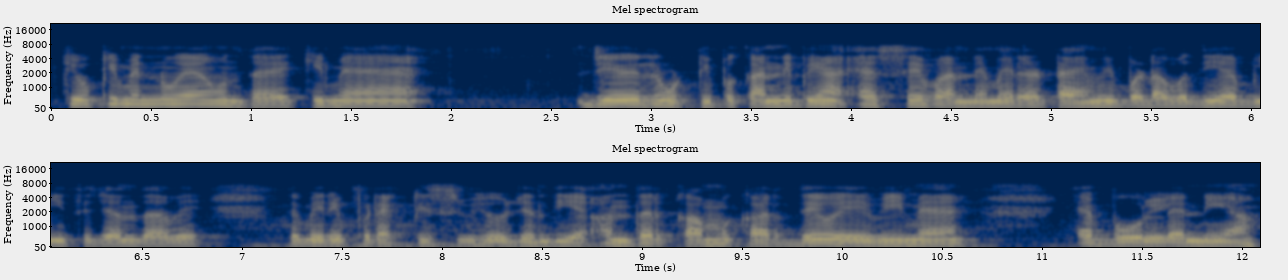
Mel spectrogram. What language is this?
Punjabi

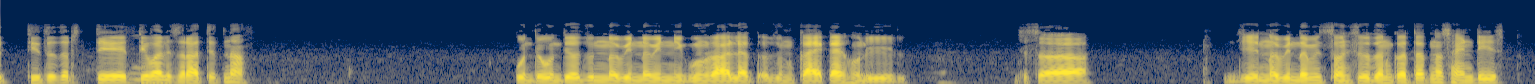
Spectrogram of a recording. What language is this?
Marathi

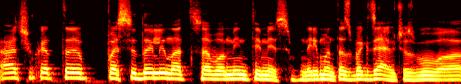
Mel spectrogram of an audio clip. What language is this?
Lithuanian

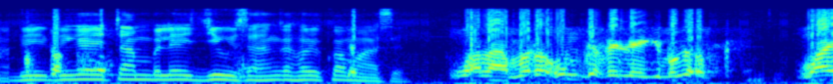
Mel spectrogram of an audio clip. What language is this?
Wolof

